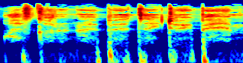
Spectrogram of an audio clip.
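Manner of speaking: soft, sympathetic, barely voiced whisper. Retelling what people said at pupil free days: imitating someone whispering. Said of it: "and people whisper".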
